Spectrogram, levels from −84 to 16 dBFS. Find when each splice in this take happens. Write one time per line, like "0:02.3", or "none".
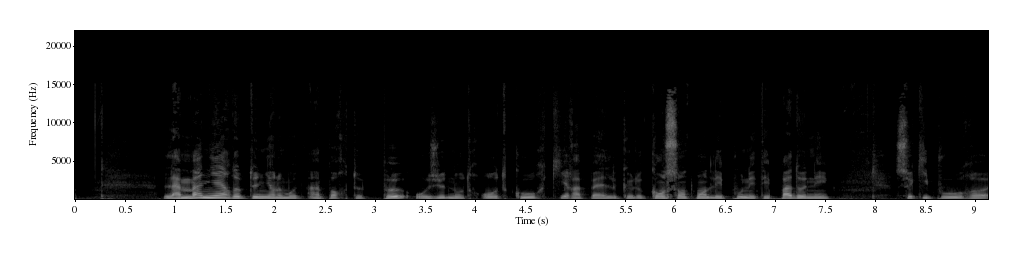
0:02.3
